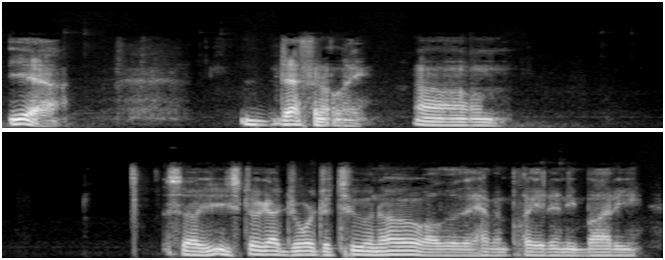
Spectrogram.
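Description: A man co-hosting a casual sports podcast over a muffled remote call, talking in a measured way, running through facts with fillers. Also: fairly low pitch, darkish tone, dry recording. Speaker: podcast co-host.

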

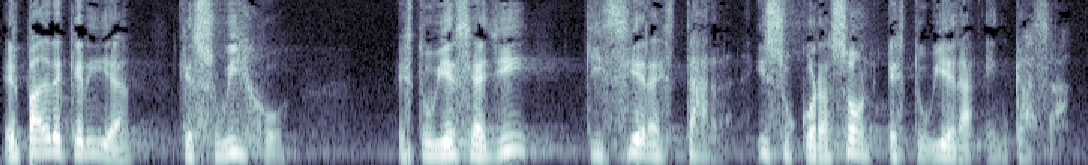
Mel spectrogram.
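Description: A man's voice: medium pitch, expressive, unhurried, slightly rough. A preacher who tells a story dramatically and speaks directly to his listeners. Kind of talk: sermon. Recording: long reverb of a large hall.

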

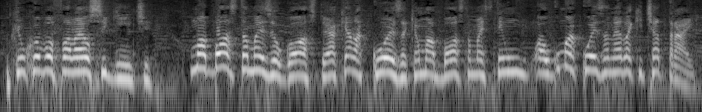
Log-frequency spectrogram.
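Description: A man's voice: very high-pitched, fast talker, darkish tone, faint music behind. A man co-hosting a podcast, joking crudely and talking straight to the listener in casual banter. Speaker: podcast co-host.

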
